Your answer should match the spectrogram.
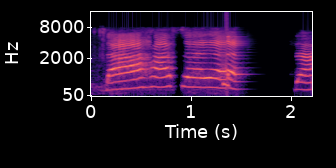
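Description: A child's voice in two short, drawn-out sing-song phrases.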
